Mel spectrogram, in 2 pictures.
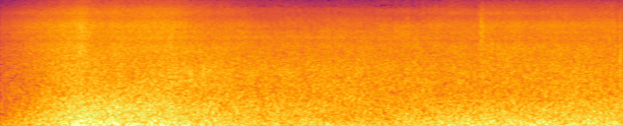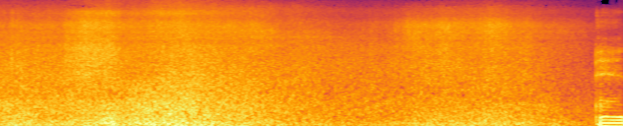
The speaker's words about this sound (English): The weather was fine, the wind was coming from the right direction. I had all my equipment with me, and I recorded very extensively the sea there. I took different microphone perspectives, placed the microphone in different positions.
